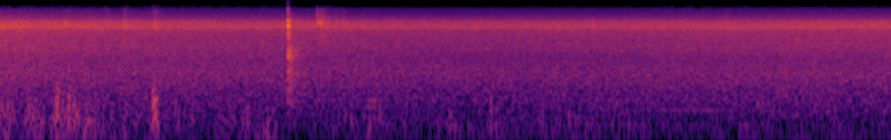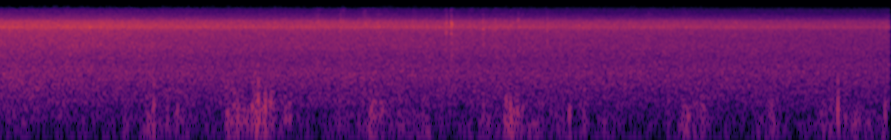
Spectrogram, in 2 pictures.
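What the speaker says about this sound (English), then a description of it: "It's getting very windy." Strong wind blowing outdoors, a steady broad hiss with soft buffeting gusts across the whole stretch, plus a few brief knocks and rustles.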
